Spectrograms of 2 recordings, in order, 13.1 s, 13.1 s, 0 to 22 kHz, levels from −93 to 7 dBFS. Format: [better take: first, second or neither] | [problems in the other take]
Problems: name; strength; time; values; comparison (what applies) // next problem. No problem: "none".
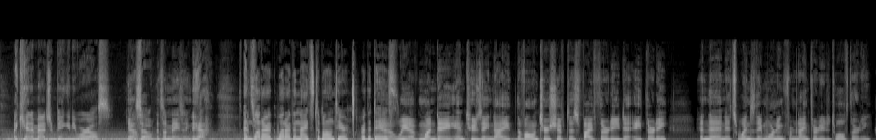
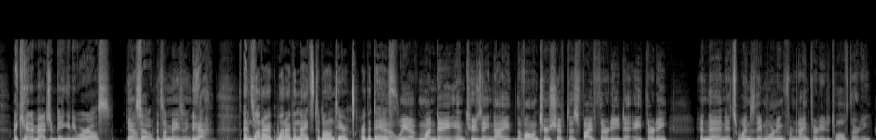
second | animal sounds; noticeable; throughout; 10 dB below the speech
